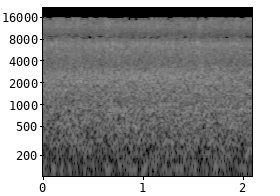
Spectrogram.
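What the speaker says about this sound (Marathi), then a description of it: "पाऊस आत्ता सुरू झाला आहे" Steady evening rainfall at a village in Ratnagiri, heard as an even, unbroken wash of hissing noise, fairly loud and uniform throughout, without any voices.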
